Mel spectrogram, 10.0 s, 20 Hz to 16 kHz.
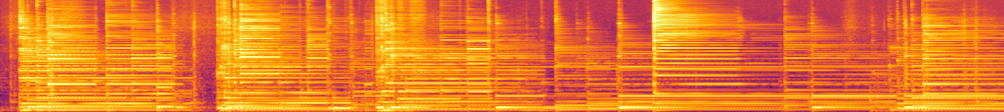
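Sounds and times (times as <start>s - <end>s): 
acoustic guitar through tube overdrive: 0.0s - 10.0s.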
